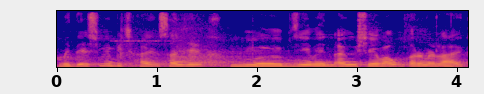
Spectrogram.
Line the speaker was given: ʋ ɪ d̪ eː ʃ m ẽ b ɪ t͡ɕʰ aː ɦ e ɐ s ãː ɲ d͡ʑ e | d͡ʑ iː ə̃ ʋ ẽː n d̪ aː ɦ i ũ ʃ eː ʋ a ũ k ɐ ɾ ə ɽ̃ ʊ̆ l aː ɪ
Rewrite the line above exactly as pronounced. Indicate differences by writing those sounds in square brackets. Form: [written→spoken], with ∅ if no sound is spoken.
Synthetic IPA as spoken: ʋ ɪ d̪ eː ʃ m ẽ b ɪ t͡ɕʰ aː ɦ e ɐ s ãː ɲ d͡ʑ e | d͡ʑ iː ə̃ ʋ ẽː n d̪ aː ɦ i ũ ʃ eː ʋ a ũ k ɐ ɾ ə ɽ̃ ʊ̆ l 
